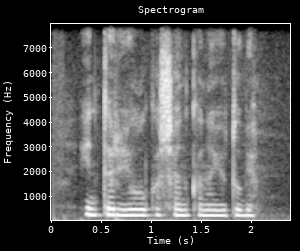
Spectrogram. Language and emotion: Russian, neutral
